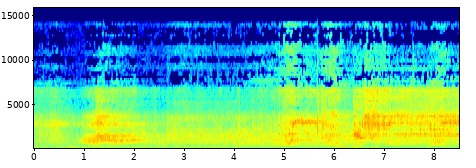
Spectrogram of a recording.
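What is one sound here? Game combat sounds clash and whoosh through a small phone speaker.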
